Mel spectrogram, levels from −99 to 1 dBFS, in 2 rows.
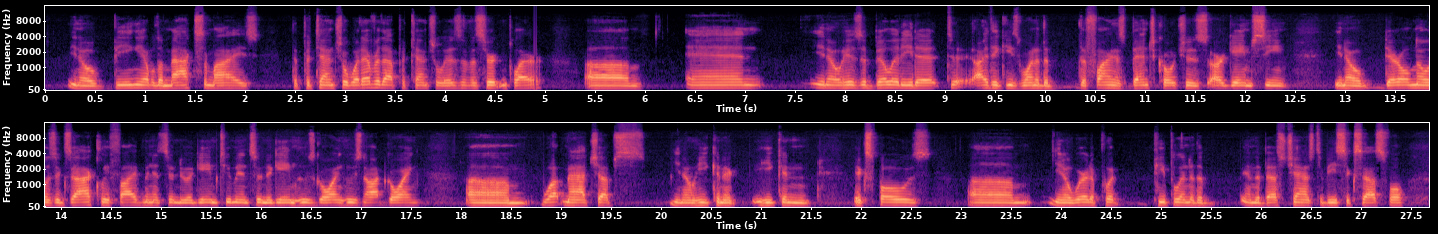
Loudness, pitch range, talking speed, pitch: -22 LUFS, 115-125 Hz, 180 wpm, 115 Hz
